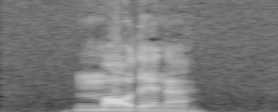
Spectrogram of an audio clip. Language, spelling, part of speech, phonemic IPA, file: Italian, Modena, proper noun, /ˈmɔdena/, It-Modena.ogg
